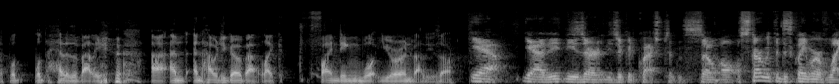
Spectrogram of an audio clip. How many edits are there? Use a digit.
1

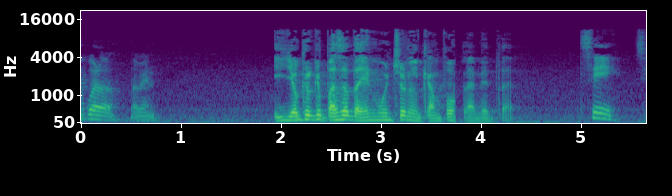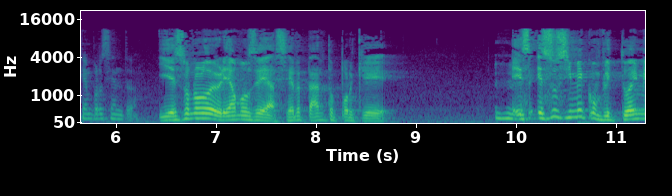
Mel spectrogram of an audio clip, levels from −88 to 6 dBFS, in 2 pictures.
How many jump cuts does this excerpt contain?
1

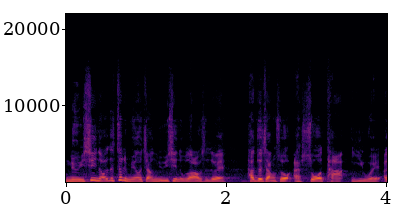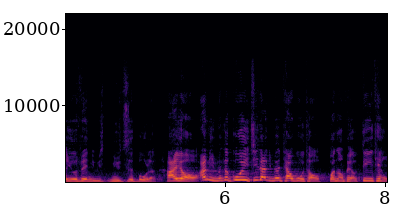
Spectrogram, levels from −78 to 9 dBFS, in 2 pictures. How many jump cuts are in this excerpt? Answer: 1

